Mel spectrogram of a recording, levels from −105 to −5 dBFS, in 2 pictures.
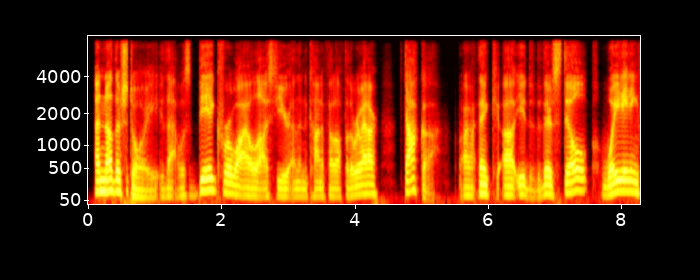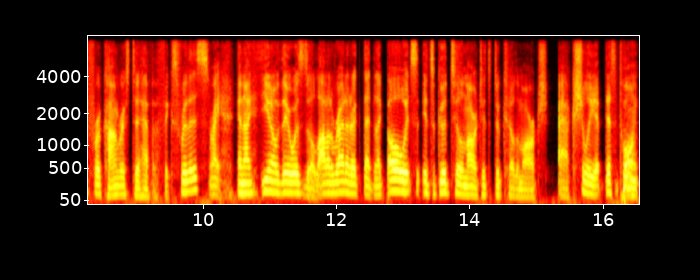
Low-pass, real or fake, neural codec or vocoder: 7.2 kHz; fake; codec, 16 kHz in and 24 kHz out, 0.4 kbps, LongCat-Audio-Codec, fine tuned four codebook decoder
